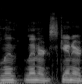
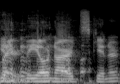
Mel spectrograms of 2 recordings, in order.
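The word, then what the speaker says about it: Lynyrd Skynyrd: It's like no one knew how to pronounce Leonard Skinner when they first came out either.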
